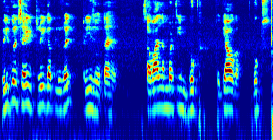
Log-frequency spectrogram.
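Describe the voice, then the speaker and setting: A man's voice: fairly high pitch, steady tone, normal speed, dark tone, slight background noise, rough recording. A man teaching English, explaining step by step in an informal way to a student while demonstrating on screen.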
